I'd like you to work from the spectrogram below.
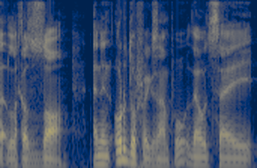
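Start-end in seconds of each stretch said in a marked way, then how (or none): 0.4-0.9 'zo' with a buzzing Z; Malay-style zo. Shown as a demonstration. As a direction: say 'zo' with a Z sound. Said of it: "like, with a Z".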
